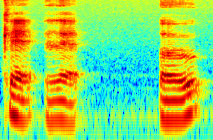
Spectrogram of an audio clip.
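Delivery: "K", "Le", "O" each said alone; sound by sound. Shown as a demonstration. Teacher rebuilds word for pupil, separate "K", "Le", "O". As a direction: spell out the sounds "K", "Le", "O" one by one. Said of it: "how this word is pronounced".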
